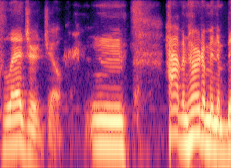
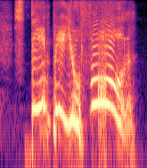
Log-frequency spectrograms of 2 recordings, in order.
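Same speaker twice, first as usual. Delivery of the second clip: very high, loud, shrill yell; 7 dB louder than usual. Answering a request for an impression of Ren from Ren and Stimpy. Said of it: "Ren from Ren and Stimpy".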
